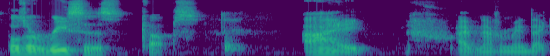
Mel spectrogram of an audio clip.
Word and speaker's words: Reese's: Some people say Reese's, which is just completely idiotic. There's an apostrophe S. There's a guy named Reese, and the candy is his. Those are Reese's cups.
